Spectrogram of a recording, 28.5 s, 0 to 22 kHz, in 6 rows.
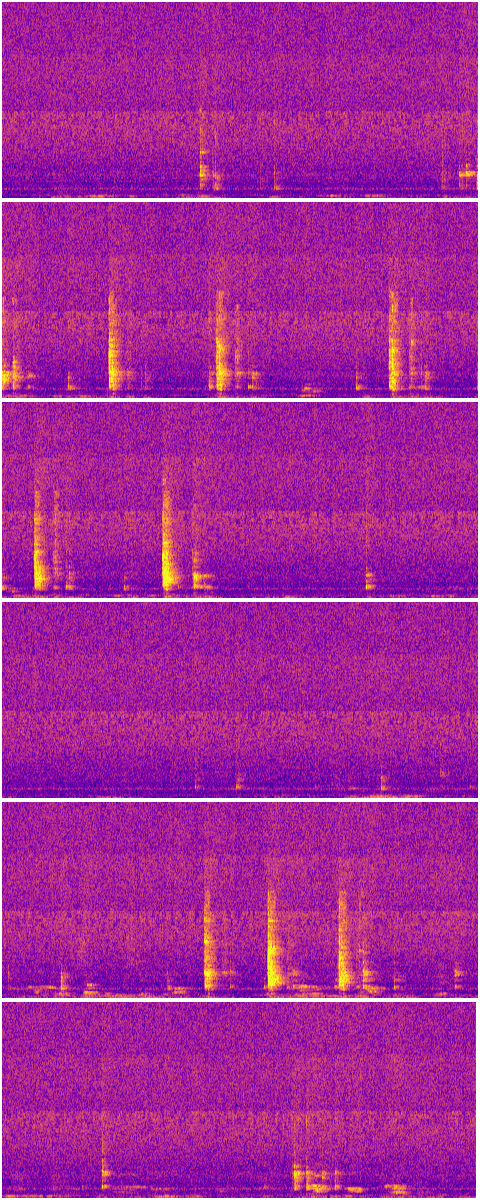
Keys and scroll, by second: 1.9 2, 4.3 ctrl+z, 4.7 ctrl+z, 4.7 2, 5.7 space, 10.5 space, 11.0 space, 11.3 3, 16.8 3, 21.0 space, 21.6 space, 24.7 space, 26.8 space, 26.9 space.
